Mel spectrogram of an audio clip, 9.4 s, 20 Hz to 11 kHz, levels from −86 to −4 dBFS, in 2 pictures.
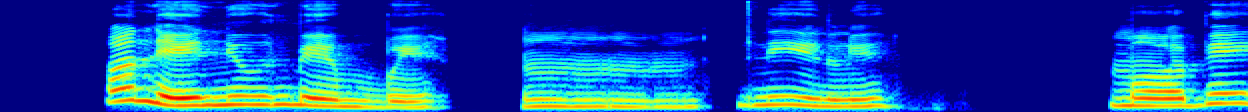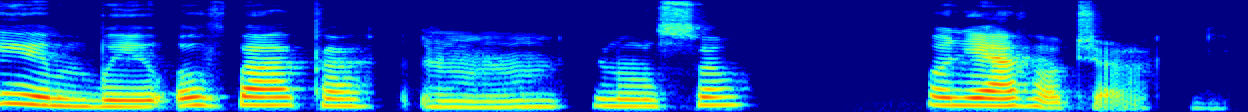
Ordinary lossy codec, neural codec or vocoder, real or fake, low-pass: none; autoencoder, 22.05 kHz, a latent of 192 numbers a frame, VITS, trained on one speaker; fake; none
